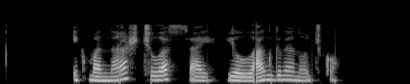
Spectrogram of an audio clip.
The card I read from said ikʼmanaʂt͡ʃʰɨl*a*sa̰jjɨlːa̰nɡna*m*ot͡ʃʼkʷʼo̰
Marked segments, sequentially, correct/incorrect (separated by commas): correct, incorrect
